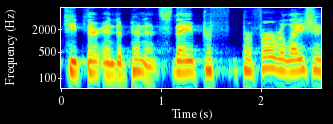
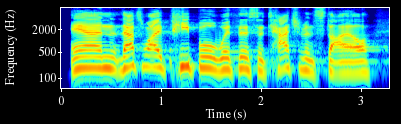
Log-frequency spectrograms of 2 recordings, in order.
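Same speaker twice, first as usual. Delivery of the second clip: normal talking voice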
